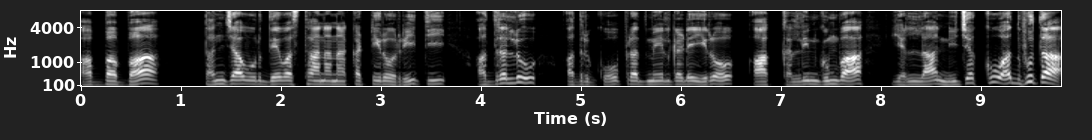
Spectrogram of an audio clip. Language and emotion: Kannada, surprised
